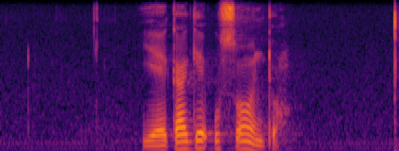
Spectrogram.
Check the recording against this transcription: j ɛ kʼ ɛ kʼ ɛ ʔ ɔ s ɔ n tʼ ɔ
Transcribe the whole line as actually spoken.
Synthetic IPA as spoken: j ɛ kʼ a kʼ ɛ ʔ u s ɔː n tʼ ɔ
